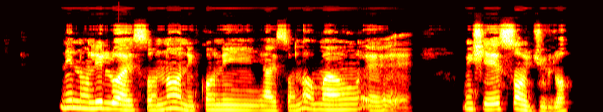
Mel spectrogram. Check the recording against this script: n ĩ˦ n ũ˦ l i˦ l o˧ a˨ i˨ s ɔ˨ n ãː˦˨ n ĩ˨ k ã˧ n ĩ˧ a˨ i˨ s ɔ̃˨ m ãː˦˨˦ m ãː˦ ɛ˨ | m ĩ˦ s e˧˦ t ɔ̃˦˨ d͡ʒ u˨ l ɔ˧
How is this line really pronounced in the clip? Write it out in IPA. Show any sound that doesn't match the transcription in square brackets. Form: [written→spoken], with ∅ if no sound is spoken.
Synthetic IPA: n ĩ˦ n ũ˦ l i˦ l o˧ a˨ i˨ s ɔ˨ n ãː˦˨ n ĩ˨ k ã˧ n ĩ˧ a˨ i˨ s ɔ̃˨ [m→n] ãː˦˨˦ m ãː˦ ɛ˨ | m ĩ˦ [s→ʃ] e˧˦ [t→s] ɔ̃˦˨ d͡ʒ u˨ l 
